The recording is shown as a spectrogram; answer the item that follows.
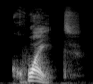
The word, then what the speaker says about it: quite: diet quiet all right and the last one eight ite like sight quite quite so again quit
